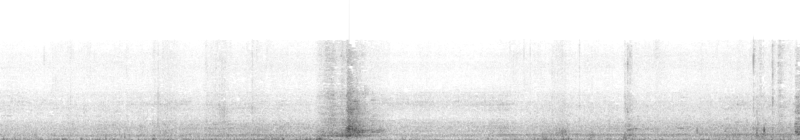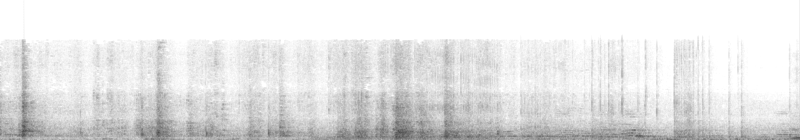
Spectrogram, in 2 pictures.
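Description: Steel shoring props knocking and clanking against one another in irregular knocks, thickest around twelve seconds in, as a bundle of them is belted and hoisted by the crane.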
